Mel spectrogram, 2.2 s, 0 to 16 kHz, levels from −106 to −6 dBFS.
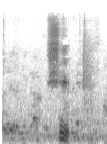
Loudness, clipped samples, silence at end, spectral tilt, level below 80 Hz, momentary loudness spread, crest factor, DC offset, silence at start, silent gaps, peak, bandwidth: -40 LUFS; under 0.1%; 0 s; -4.5 dB/octave; -70 dBFS; 18 LU; 20 dB; under 0.1%; 0.05 s; none; -22 dBFS; 11.5 kHz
